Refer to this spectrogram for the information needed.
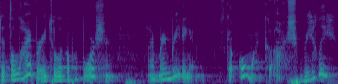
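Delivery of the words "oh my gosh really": high, hushed gasp of disbelief; whispered astonishment; shocked whisper. Retold or imitated. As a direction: breathe it out, stunned. Reacting to reading about abortion.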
